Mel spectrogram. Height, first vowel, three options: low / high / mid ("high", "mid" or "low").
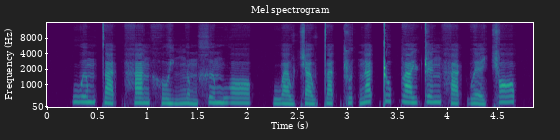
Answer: mid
